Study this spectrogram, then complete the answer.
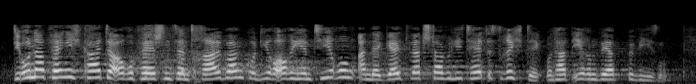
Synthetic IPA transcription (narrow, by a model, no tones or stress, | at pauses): d̥iːʔʊnaphɛŋɪçkʰaɪt̚d̥eːɐɔʏʁopʰɛːɪʃn̩t͡sɛntʁ̥aːlbaŋkʊntʔiːʁəɔʁ̞iɛntʰiːʁ̞ʊŋa̰ndeːɐɡɛltv̥eːɐtʃtabilitʰɛːtɪstʁɪçtɪçʊnthatʔiːʁənveːɐt̚b̥əviːzn̩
